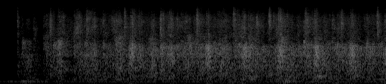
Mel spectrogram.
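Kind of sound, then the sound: crowd, audience clapping hands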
